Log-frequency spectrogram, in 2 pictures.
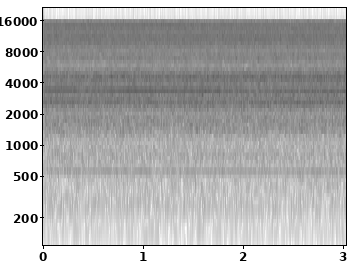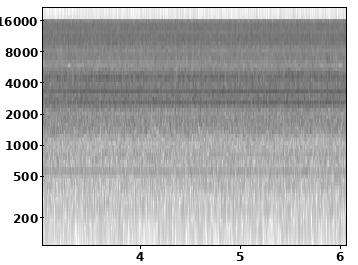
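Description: Power drill running at a steady speed, spinning a nitro engine crankshaft against a sanding sponge to bevel a hard edge on the crank: a steady motor whine over a sanding hiss. It cuts off suddenly at the end.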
